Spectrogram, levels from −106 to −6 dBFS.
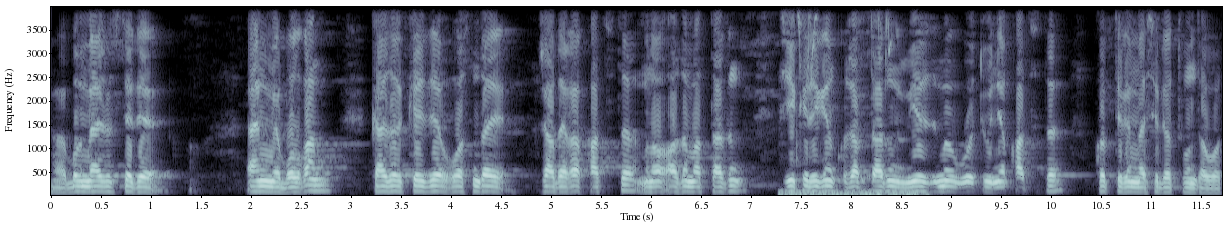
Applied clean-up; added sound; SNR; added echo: classical method log-MMSE.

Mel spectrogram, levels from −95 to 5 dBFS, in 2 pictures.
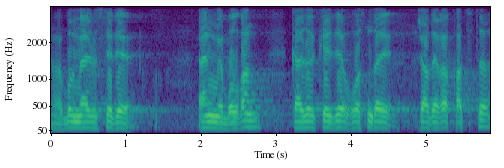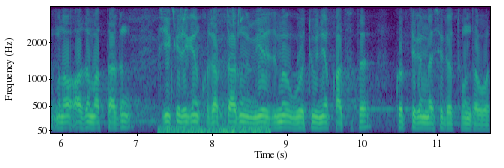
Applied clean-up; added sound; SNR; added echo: none; Bird; 8 dB; none.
